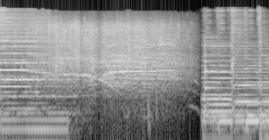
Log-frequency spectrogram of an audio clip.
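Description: A stage song's accompaniment ends about a second in, followed by audience applause that fades away. About three seconds in, different background music with plucked guitar cuts in abruptly.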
